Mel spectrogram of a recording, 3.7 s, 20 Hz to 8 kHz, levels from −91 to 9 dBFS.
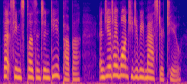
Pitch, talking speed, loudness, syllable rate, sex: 260 Hz, 225 wpm, -17 LUFS, 5.7 syllables/s, female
